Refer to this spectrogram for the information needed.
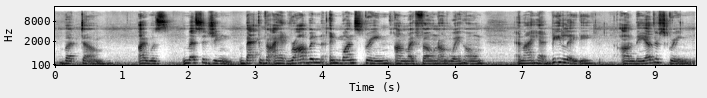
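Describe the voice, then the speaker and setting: Noticeable background noise sits under the recording. The woman talking keeps a moderate pace. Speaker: livestream host. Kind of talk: casual livestream chat. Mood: concerned, a bit amused. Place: home room. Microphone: studio mic.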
